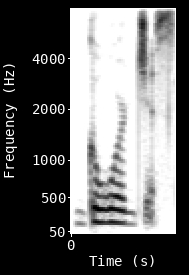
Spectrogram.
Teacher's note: the first g sounds like a ga and the second g sounds like a ja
